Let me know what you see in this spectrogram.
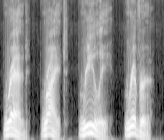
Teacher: the tongue doesn't touch the roof of your mouth and the sound is created by the air flowing over the tongue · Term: English R, r sound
